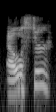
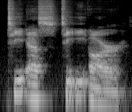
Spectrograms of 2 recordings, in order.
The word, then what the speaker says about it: Elitster: You can follow him on Twitter at is it Ellister? Is that how you say it? Elitster.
